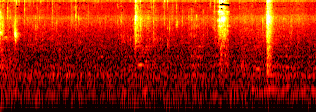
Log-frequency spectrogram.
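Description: A lemon squeezed by hand over diced chicken in a plastic bowl: a few brief, faint squelches and taps, spread out with quiet between them.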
